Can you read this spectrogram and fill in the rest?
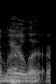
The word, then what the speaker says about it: Mirla: Look at someone like Mirla. Am I saying her name right? Mirla? I don't want to say her name. Mirla. – Mirla, okay.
